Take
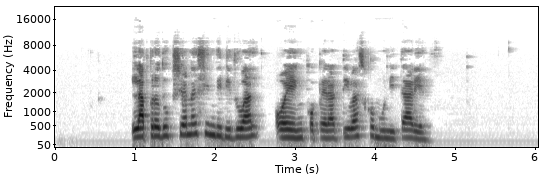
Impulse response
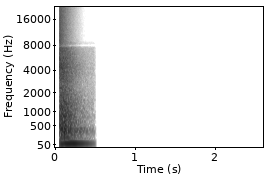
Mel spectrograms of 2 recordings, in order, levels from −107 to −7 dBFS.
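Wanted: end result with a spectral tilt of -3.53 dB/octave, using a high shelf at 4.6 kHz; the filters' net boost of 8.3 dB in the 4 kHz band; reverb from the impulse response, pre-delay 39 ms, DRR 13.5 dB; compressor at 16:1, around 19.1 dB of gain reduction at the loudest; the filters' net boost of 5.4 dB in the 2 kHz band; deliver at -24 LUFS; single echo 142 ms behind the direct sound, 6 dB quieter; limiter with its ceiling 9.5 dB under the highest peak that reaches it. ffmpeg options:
-filter_complex "[0:a]equalizer=f=2000:t=o:g=4.5,equalizer=f=4000:t=o:g=5.5,highshelf=f=4600:g=8,acompressor=threshold=0.0355:ratio=16,alimiter=level_in=1.5:limit=0.0631:level=0:latency=1,volume=0.668,aecho=1:1:142:0.501,asplit=2[s0][s1];[1:a]atrim=start_sample=2205,adelay=39[s2];[s1][s2]afir=irnorm=-1:irlink=0,volume=0.0126[s3];[s0][s3]amix=inputs=2:normalize=0,volume=4.22"

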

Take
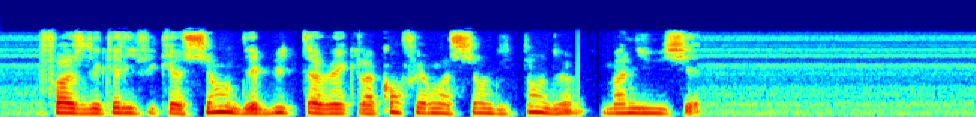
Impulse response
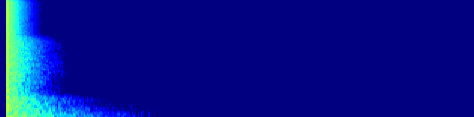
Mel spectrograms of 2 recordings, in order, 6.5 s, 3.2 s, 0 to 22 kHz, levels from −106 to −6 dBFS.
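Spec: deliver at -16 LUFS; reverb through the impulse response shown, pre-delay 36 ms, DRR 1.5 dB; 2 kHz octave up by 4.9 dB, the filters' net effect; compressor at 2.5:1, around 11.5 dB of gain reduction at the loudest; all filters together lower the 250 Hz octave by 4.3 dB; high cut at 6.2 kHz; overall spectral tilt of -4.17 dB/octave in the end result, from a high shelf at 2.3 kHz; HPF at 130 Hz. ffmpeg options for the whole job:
-filter_complex "[0:a]highpass=130,lowpass=6200,equalizer=f=250:t=o:g=-6,equalizer=f=2000:t=o:g=4,highshelf=f=2300:g=6,acompressor=threshold=0.0398:ratio=2.5,asplit=2[s0][s1];[1:a]atrim=start_sample=2205,adelay=36[s2];[s1][s2]afir=irnorm=-1:irlink=0,volume=0.631[s3];[s0][s3]amix=inputs=2:normalize=0,volume=3.16"

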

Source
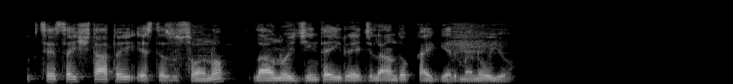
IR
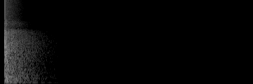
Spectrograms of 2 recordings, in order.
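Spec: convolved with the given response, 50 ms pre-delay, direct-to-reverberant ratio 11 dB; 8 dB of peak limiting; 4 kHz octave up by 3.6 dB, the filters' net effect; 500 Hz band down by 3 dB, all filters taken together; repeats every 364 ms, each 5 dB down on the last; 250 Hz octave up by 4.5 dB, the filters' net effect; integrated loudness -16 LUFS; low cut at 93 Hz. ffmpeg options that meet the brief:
-filter_complex "[0:a]highpass=93,equalizer=f=250:t=o:g=8,equalizer=f=500:t=o:g=-6.5,equalizer=f=4000:t=o:g=4.5,alimiter=limit=0.126:level=0:latency=1,aecho=1:1:364|728|1092|1456|1820|2184|2548:0.562|0.315|0.176|0.0988|0.0553|0.031|0.0173,asplit=2[s0][s1];[1:a]atrim=start_sample=2205,adelay=50[s2];[s1][s2]afir=irnorm=-1:irlink=0,volume=0.0473[s3];[s0][s3]amix=inputs=2:normalize=0,volume=3.98"

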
